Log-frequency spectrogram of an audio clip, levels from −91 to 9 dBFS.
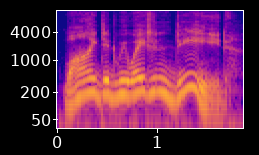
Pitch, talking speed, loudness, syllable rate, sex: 165 Hz, 160 wpm, -16 LUFS, 3.7 syllables/s, male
